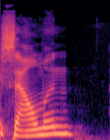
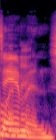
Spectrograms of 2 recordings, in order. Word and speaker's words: salmon: That's how you say it. It has an L. Salmon. Salmon.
